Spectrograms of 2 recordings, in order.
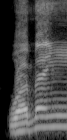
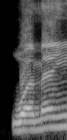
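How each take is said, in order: Both takes have the same delivery.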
